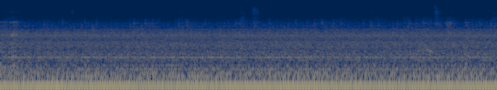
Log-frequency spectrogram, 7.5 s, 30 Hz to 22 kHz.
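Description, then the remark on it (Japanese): A JR Hanawa Line through train bound for Odate idles at Morioka station before its 12:37 departure, its engine holding a steady, low droning rumble with a faint constant hum on top, unchanging throughout, with no voices. “盛岡12時37分の発車です。発車まであと10分ほどお待ちください。”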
